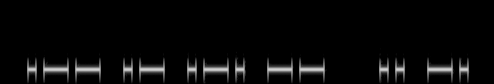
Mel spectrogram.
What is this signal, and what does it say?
Morse code, heard as a keyed tone, about 15 wpm, 700 Hz. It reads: WARM IN
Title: Sentences from Top 1000 Words - Review Part 4 - 15wpm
